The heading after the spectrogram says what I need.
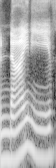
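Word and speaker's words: Nynaeve: woman named n Neva ninev n n is the worst pronunciation of that name but it's the one Robert Jordan went with okay so nine Eve um and is an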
